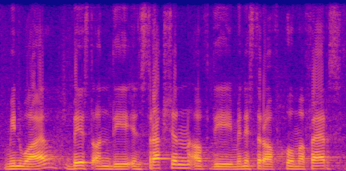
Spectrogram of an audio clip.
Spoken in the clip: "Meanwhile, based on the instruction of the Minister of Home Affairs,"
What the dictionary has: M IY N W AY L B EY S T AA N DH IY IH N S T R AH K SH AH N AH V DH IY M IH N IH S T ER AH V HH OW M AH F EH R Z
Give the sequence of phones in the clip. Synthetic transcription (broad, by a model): M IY N W AY L B EY S T AA N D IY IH N S T R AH K SH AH N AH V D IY M IH N IH S T ER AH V HH OW M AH F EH R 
